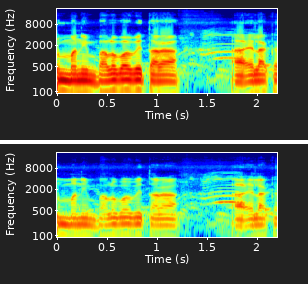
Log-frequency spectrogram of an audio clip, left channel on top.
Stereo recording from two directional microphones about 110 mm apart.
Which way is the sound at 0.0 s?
45° left (ahead or behind).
